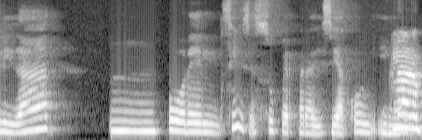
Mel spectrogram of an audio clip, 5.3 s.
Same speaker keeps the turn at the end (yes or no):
no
